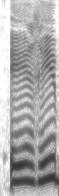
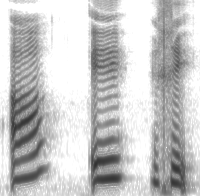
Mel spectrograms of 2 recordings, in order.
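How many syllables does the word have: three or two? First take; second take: two; three. First: The first vowels blend into two syllables. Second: Each vowel is separate, giving three syllables. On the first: The speaker calls it wrong. "not aéré" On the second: The speaker calls it right. "but aéré. Three syllables in French"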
